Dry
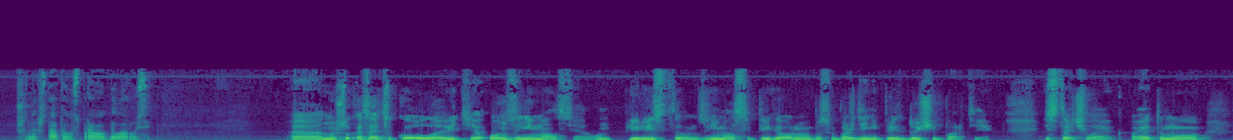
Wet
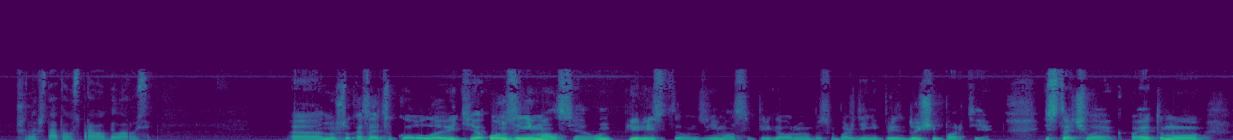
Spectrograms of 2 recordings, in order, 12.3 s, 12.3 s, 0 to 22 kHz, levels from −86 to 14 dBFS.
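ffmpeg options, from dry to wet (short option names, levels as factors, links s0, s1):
-af "volume=1.26,afade=t=in:st=4.15:d=0.9:silence=0.354813,afade=t=out:st=6.07:d=0.56:silence=0.237137,afade=t=in:st=8.67:d=0.66:silence=0.375837"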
